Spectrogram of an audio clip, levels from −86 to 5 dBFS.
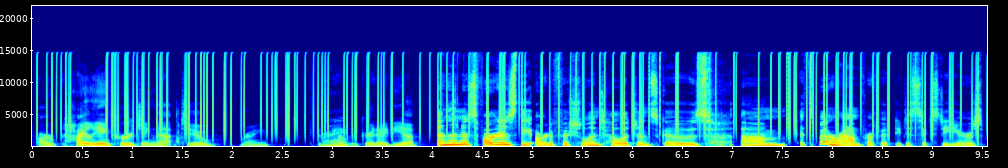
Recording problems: crackle, like an old record; loud; 9 dB below the speech

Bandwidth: 14.5 kHz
